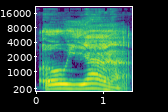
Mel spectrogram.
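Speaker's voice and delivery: high, drawn-out realization; sudden recollection. Acted. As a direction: stretch it out as it dawns on you. Character suddenly remembers third person.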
